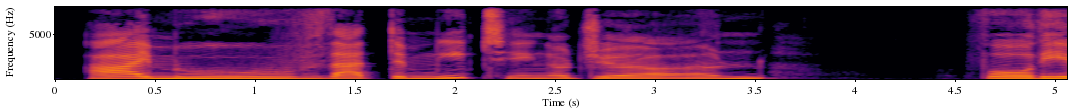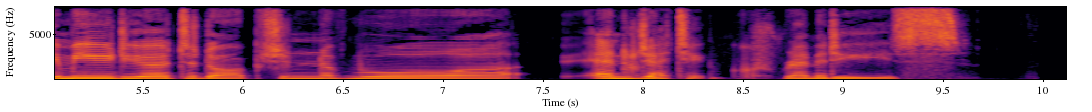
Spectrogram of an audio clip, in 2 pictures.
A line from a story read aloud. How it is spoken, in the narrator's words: said the dodo, solemnly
